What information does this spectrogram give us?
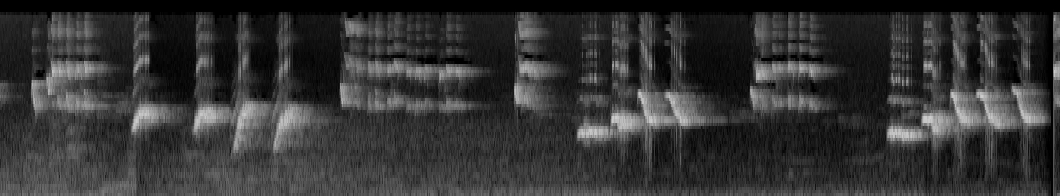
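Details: Lure song of a white-rumped shama, meant to make other shamas respond and sing. Repeated rising whistled notes, several in quick series, mixed with crisp clicks and high chips, arrive in spaced bursts.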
